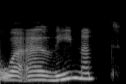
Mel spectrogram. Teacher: Wa adhi, dzalnya dialirkan suaranya.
